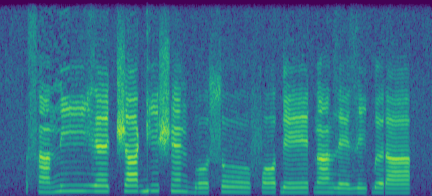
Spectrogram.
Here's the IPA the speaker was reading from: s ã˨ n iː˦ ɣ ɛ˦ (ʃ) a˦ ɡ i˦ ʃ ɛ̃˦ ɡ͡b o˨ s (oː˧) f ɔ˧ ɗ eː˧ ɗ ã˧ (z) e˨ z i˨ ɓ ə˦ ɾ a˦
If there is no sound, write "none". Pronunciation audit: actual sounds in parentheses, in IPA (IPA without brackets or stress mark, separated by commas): t͡ʃ, oː˦˨, z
